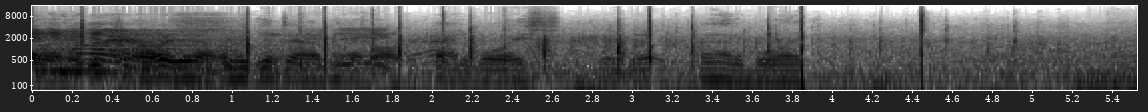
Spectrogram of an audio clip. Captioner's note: high fives and clapping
